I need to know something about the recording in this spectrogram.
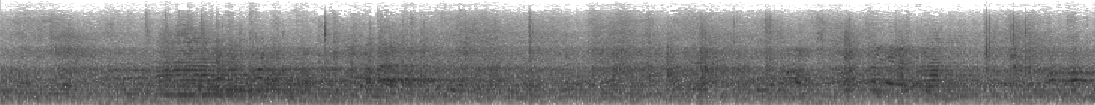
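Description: Ice skates scrape and carve across the ice in a large echoing arena.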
